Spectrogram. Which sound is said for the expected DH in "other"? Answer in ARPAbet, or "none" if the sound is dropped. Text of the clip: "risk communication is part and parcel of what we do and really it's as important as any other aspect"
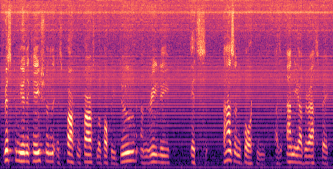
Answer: DH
